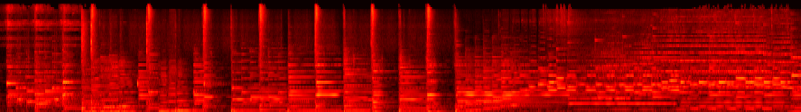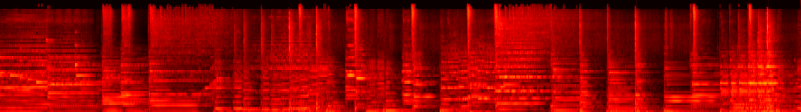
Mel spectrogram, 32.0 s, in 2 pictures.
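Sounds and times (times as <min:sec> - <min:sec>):
audition accompaniment music: 0:00.0 - 0:32.0.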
